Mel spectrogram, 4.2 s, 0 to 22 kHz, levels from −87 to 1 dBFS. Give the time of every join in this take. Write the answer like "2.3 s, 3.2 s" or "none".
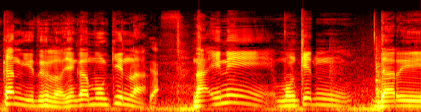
none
